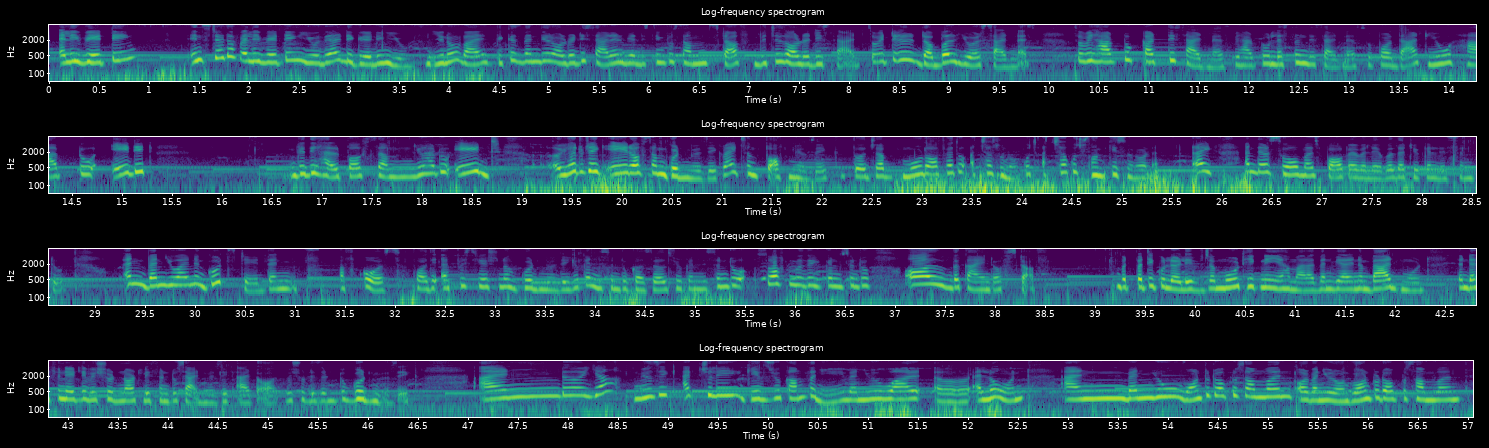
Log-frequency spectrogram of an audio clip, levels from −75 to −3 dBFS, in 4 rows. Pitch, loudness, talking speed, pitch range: 260 Hz, -24 LUFS, 200 wpm, 230-300 Hz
